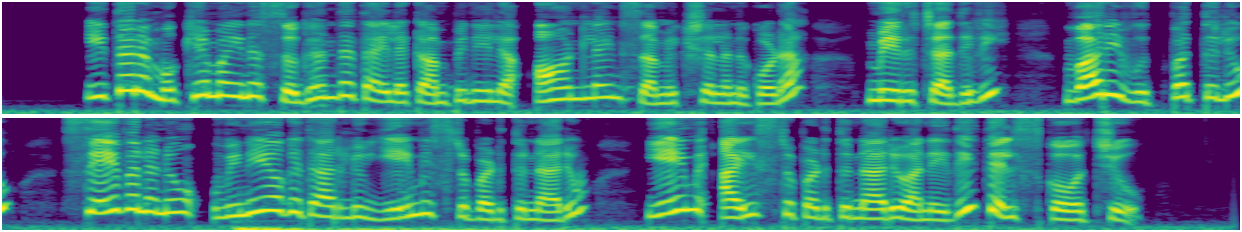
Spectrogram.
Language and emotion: Telugu, neutral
